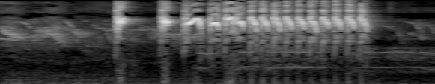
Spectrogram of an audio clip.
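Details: A crimson sunbird singing in the morning gives a rapid, high-pitched song: a few sharp opening notes, then a fast trill of about fifteen thin, metallic chips over a second and a half.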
